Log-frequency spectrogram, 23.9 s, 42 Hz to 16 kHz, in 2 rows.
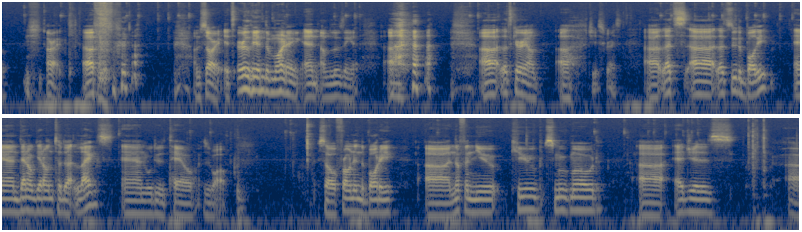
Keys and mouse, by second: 0.7 ctrl+z, 1.0 alt+right click, 1.1 alt+d, 1.4 alt+click, 1.9 alt+right click, 2.4 alt+middle click, 2.7 alt+right click, 3.1 alt+click, 4.0 alt+middle click, 4.4 alt+click, 5.2 alt+right click, 5.4 alt+click, 7.1 alt+right click, 7.4 alt+click, 7.7 space, 9.4 space, 9.9 alt+right click, 10.4 alt+middle click, 10.7 alt+right click, 11.1 alt+middle click, 11.4 alt+right click, 12.1 alt+middle click, 13.6 alt+middle click, 14.8 alt+click, 16.3 click, 17.2 r, 17.5 click, 19.9 3, 21.1 right click, 21.4 q, 21.7 click, 22.2 shift+click, 23.2 click.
